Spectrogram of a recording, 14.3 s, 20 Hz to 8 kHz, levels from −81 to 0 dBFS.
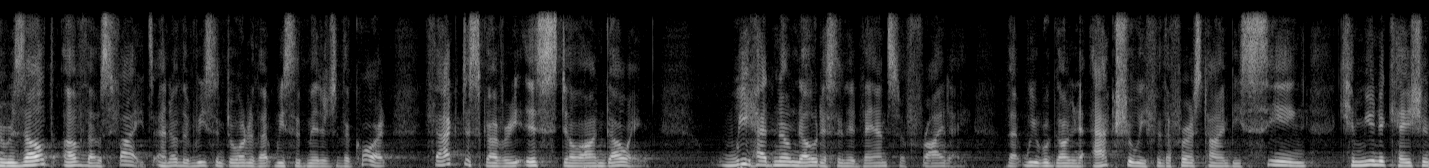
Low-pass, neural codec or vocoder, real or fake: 7.2 kHz; vocoder, 22.05 kHz, 80 mel bands, WaveNeXt; fake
